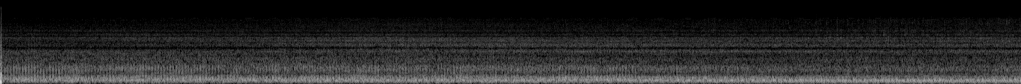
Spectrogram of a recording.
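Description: Douglas C-47's twin Pratt & Whitney R-1830 radial engines and propellers running steadily as the aircraft taxis, a low rumble with a fast, even pulse.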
